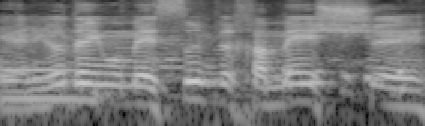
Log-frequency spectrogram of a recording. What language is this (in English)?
Hebrew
